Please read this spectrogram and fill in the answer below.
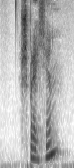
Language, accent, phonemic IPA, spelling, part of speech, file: German, Austria, /ˈʃprɛçən/, sprechen, verb, De-at-sprechen.ogg
- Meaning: 1. to speak (some language, the truth, etc.) 2. to speak, to talk, to give a speech 3. to say, to speak (a word, phrase, sentence, prayer, etc.) 4. to have a pronunciation; to be pronounced (some way)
